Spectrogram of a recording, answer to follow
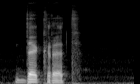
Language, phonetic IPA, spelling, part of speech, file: Polish, [ˈdɛkrɛt], dekret, noun, Pl-dekret.ogg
